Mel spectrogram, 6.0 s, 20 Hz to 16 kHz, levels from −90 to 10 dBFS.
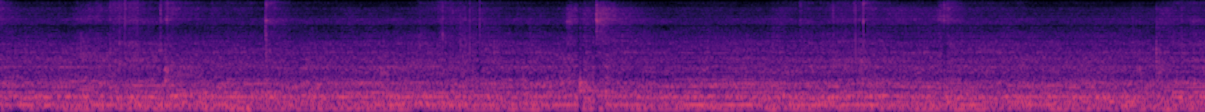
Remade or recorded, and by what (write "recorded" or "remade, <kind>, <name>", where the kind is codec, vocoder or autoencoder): remade, codec, SNAC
